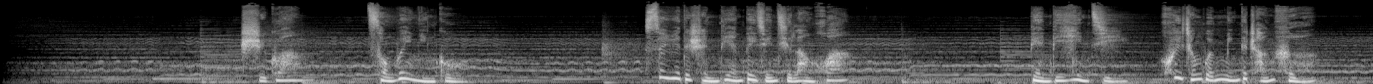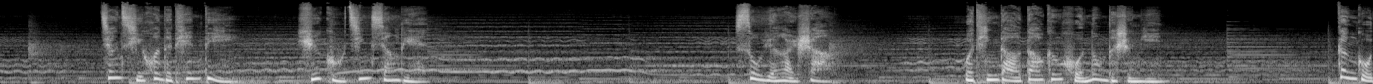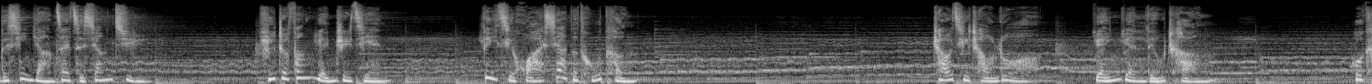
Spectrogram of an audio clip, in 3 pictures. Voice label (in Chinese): 独白大气温柔; 溯源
